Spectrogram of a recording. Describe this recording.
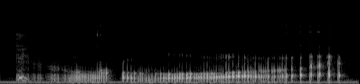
stomach growl-PiSh 01
stomach, growl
